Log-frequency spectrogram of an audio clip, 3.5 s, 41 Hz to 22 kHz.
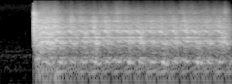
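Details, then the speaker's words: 1978 Datsun 280Z with 2JZ swap, first-ever crank on an old used starter via temporary switches, ignition off. Starter spins engine at an even pace for about three seconds with regular compression pulses; healthy cranking. "Let's just see if it cranks. It does. I was worried that that starter, it's an old used starter, might not be any good."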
